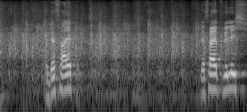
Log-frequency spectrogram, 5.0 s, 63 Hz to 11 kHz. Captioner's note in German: Beifall CDU und BÜNDNIS 90/DIE GRÜNEN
